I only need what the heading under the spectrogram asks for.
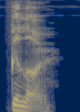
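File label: "billow", Australian English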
